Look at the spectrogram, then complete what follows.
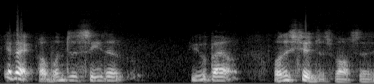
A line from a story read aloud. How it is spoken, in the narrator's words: he said coolly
